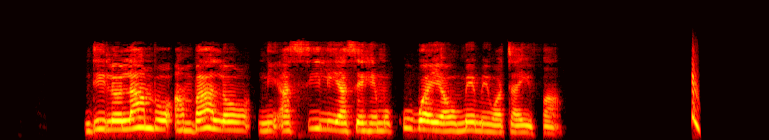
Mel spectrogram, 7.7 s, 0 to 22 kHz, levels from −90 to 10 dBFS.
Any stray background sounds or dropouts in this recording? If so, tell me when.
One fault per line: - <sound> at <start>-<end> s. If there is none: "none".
- chirp at 6.9-7.0 s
